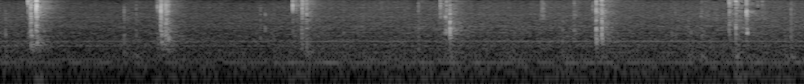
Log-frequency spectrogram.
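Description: Fingers pressing and poking into a large blob of green slime, making about six sharp popping clicks spaced evenly, a little under a second apart.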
